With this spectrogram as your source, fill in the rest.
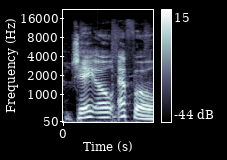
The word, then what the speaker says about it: Jofo: J-O-F-O. Oh, see, it seems really easy to me. For some reason, our knucklehead listeners can't spell that. Really? Yeah, they're spelling it like J-O-E-F-A-U-X. Jofo, like fake Joe.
